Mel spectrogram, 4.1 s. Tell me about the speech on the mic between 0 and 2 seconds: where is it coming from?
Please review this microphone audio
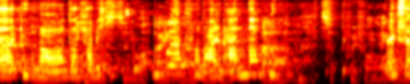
both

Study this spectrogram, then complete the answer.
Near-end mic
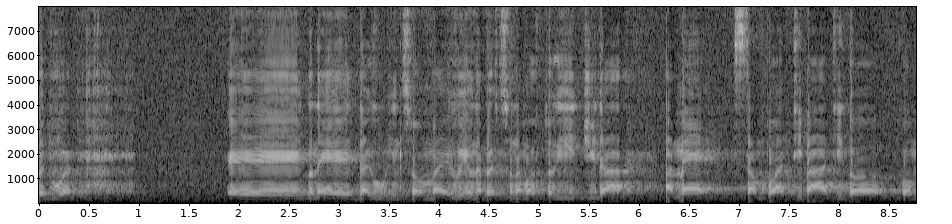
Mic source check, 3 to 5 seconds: echo only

